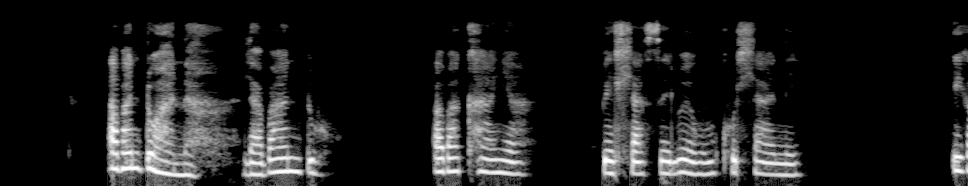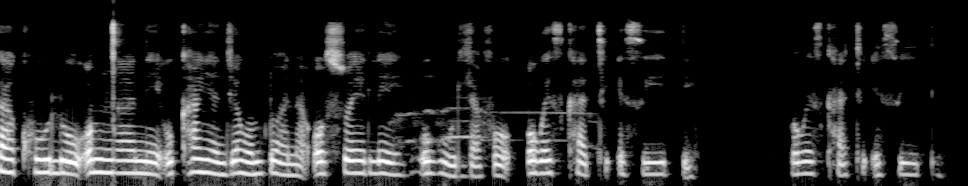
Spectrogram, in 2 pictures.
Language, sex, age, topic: North Ndebele, female, 36-49, health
